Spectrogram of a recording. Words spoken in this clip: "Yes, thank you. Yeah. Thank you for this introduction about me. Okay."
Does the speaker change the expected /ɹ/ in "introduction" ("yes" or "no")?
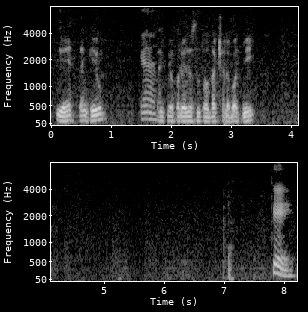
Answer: yes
